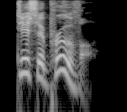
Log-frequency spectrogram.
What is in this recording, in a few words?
"disapproval", English; 3000 words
